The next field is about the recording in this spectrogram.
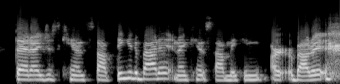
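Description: With a Texan accent, a woman talks with fairly even intonation. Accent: Texan American. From Texas, Dallas. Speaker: artist and art professor. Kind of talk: interview.

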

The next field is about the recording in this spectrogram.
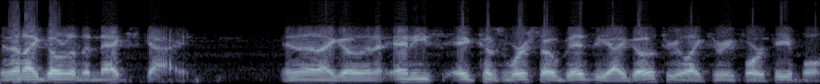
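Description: In a normal speaking voice, a man with a fairly low pitch talks at a fairly quick pace. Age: 40s. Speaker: golf club sales rep, podcast co-host. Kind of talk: casual chat. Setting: phone call. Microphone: sounds gargly on the phone.

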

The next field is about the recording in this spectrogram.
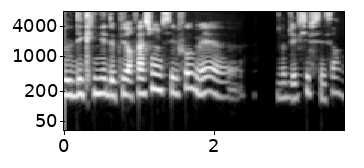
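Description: The pitch varies in an ordinary way while the speech keeps a moderate pace. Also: woman. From Réunion. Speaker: painter and illustrator. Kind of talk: interview conversation. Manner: hesitant, many fillers.

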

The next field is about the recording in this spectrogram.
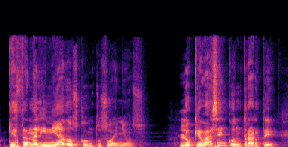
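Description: A man speaks at a moderate pace with lively intonation and a high pitch. The recording is very clean, with a silent background. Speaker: podcast host and business coach. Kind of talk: motivational podcast monologue.

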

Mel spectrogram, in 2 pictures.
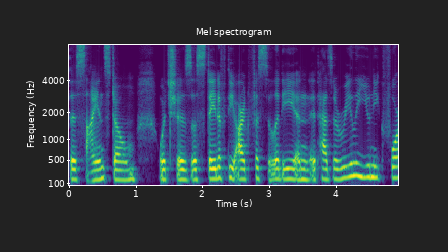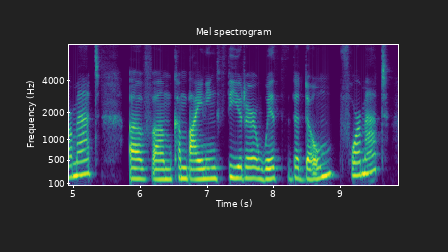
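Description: Over a quiet background, a woman with a Portuguese accent speaks fairly slowly at a fairly low pitch, with fairly even intonation and very even loudness. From Brazil. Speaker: sound designer, company co-founder. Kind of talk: interview.

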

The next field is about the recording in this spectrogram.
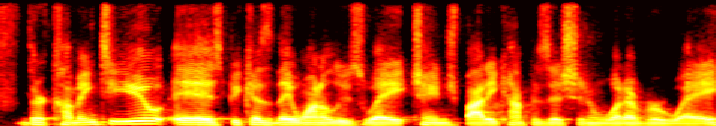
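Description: On a very clean recording with a silent background, a man talks at a moderate pace in a plain, everyday voice, medium in pitch with fairly even intonation. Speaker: fitness podcast host. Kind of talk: casual chat.

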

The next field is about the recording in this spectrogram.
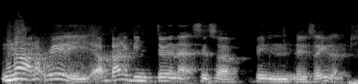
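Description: Speaking very fast with lively intonation, a man talks in an Essex accent. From England, Essex. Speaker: dog trainer. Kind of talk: casual chat.

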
